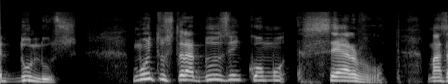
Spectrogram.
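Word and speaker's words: doulos: E agora ele, Paulo, usa uma palavra no grego, dulus. D O U L O S, que a pronúncia no grego é dulus.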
